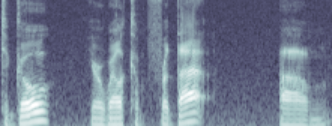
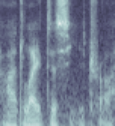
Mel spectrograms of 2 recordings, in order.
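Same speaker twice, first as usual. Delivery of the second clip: playful, under the breath; 2 semitones lower, 6 dB quieter than usual. Voicing a character who chuckles to herself: playful, under her breath. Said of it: "under her breath, like, in a, almost a very playful way".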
